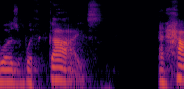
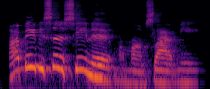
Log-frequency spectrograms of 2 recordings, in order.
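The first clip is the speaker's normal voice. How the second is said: ordinary talk, nothing marked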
